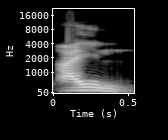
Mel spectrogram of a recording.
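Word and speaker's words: I'll: এর উচ্চারণটা হবে আইল, কিন্তু এর মধ্যে থাকবে হচ্ছে আই উইল। এখানে আইল মানে আই উইল।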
